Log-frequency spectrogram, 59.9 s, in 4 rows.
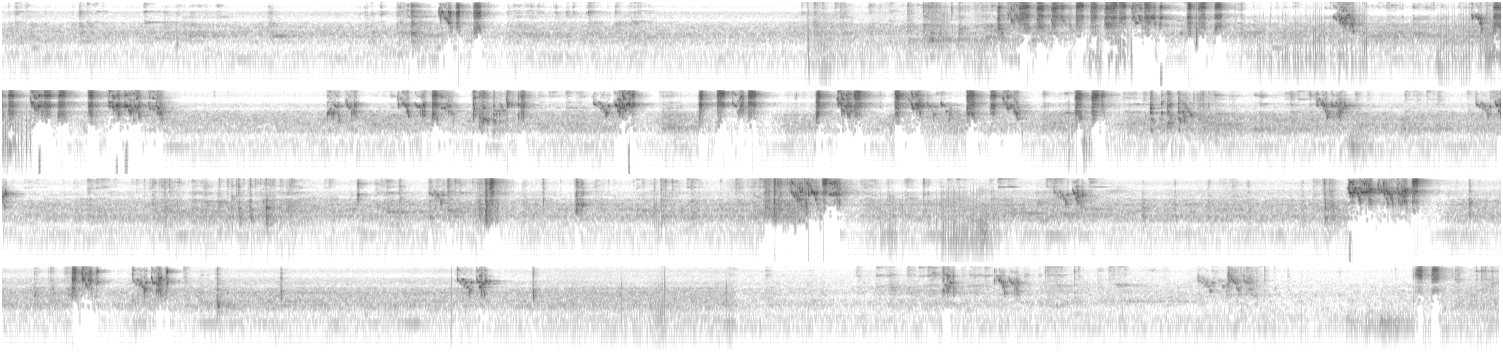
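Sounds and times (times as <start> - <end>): bird chirping and squawking: 4.1 - 5.0, 9.2 - 16.8, 18.2 - 30.3, 30.9 - 36.7, 37.5 - 41.1, 43.1 - 44.4, 45.4 - 46.9, 49.5 - 50.0, 54.2 - 55.6, 56.9 - 57.7, 59.0 - 59.9.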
